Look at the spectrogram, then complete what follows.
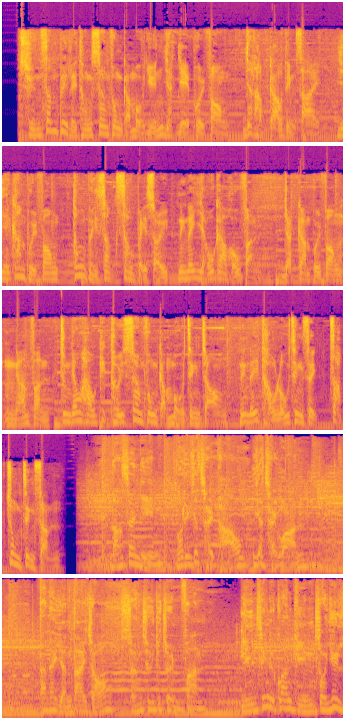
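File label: Canto TVC, Cantonese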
